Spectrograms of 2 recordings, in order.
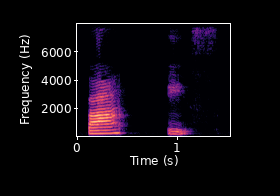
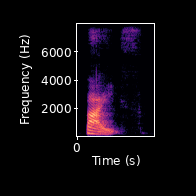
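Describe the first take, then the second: First: The word has two syllables, stressed on the second. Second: The word is a single syllable with a diphthong. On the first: It means country. "Duas sílabas" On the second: It means parents. "a pessoa vai ler como pais"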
